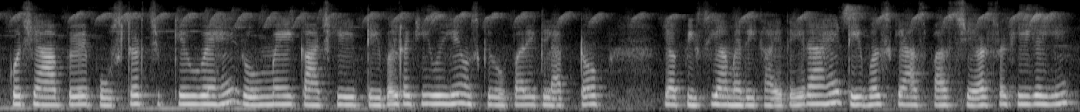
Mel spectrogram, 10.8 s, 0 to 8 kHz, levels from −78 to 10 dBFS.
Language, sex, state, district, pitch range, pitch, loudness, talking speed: Hindi, female, Uttarakhand, Uttarkashi, 205-225 Hz, 215 Hz, -15 LUFS, 190 wpm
